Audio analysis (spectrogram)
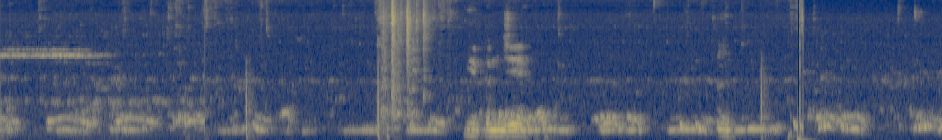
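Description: A Malwai pigeon coos in repeated low, throaty phrases while being handled close up, with someone talking over the cooing and a few sharp handling knocks.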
